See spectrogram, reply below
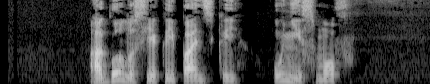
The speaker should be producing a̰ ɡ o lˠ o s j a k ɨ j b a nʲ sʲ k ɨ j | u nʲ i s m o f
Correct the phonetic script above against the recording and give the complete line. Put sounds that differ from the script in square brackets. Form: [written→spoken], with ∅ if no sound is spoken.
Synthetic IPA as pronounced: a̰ ɡ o lˠ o s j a k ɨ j [b→p] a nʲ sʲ k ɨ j | u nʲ i s m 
